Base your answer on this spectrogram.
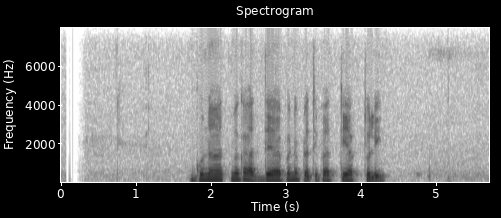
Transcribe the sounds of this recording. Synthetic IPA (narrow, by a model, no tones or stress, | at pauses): ɡunaːt̪məkəad̪jaːpənəpɾət̪ipat̪ːijakt̪uliŋ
